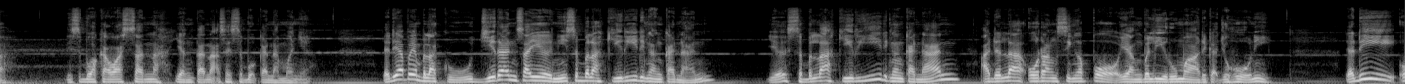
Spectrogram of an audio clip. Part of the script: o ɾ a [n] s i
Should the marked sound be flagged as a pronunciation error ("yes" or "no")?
yes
